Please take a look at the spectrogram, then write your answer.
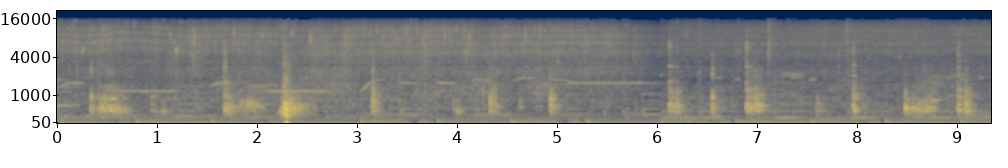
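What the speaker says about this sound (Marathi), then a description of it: "कांदा लाल करून घेते।" Chopped onions fry for a Koli-style bitter gourd bhaji, a steady close sizzle broken by scraping stirs and light clicks of the spatula against the pan.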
